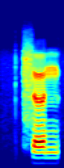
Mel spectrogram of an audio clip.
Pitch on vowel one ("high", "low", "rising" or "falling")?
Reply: high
